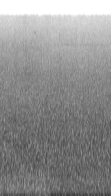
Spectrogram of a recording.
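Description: Steady outdoor background noise, an even hiss with a low rumble underneath and no distinct events.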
